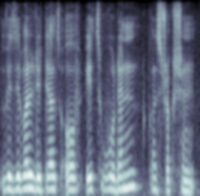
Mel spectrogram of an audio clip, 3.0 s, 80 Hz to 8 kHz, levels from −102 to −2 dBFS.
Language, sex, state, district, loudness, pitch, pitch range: English, female, Arunachal Pradesh, Lower Dibang Valley, -16 LUFS, 180 Hz, 175-185 Hz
